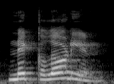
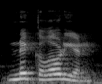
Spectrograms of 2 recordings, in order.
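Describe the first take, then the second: No difference in how they are said.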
